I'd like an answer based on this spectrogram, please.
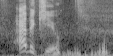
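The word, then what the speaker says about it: Abiquiú: Yes, I finally found some people from New Mexico and asked them how to pronounce that town. Abi Q IU. Abeku.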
